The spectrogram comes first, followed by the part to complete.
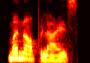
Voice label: "Monopolize", Indian

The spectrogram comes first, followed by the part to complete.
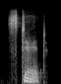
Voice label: "stead", Indian

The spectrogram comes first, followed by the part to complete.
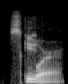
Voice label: "skewer", American

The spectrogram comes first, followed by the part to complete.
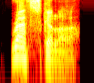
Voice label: "rathskeller", British

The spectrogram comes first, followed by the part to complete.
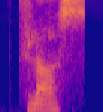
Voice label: "floss", Indian

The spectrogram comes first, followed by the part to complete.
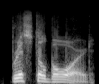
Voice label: "Bristol board", American

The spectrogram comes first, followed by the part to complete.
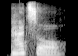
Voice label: "padsaw", Indian; Dictionary

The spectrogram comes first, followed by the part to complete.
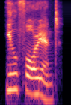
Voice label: "euphoriant", Indian

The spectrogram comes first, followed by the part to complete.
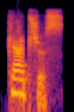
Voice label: "captious", Indian

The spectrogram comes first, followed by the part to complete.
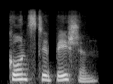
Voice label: "constipation", Indian

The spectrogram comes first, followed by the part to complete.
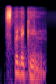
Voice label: "spillikin", Indian

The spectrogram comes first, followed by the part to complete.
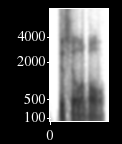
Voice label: "dissyllable", American

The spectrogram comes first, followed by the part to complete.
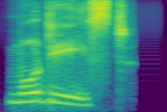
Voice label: "modiste", Indian

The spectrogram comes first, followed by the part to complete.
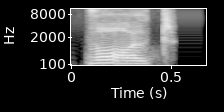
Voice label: "vault", Indian

